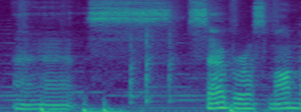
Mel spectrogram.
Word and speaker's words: Cerberusmon: Liamon, Tinkermon, Sirenmon, Kayarumon, Cerberusmon. I don't know why I keep wanting to mispronounce that. It's quite easily Cerberus and then Mon at the end, which is a rare.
